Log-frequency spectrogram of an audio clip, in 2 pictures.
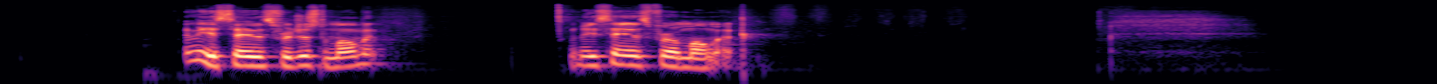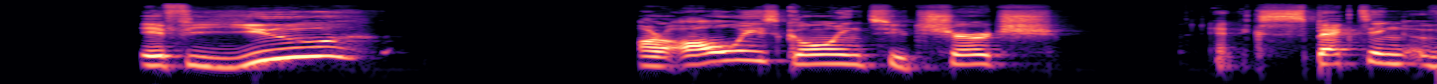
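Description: A young man talks with animation close to a microphone, in short bursts with pauses.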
